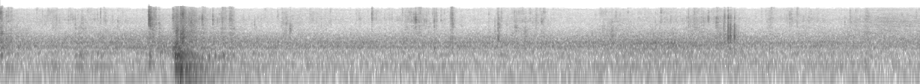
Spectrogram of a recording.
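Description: Footsteps tread on pavement close by.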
